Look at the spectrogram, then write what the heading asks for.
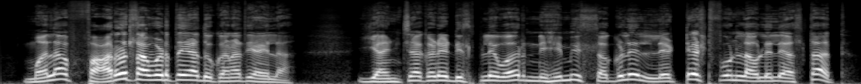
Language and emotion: Marathi, happy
